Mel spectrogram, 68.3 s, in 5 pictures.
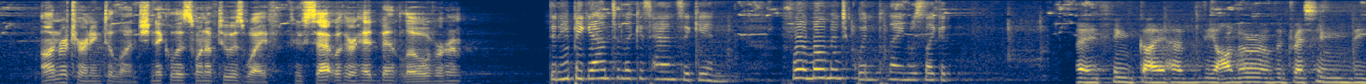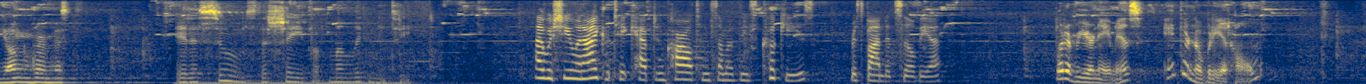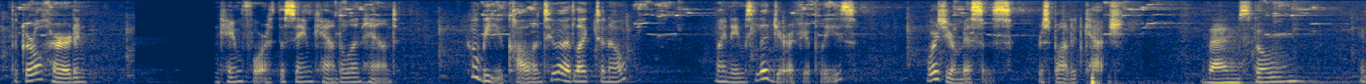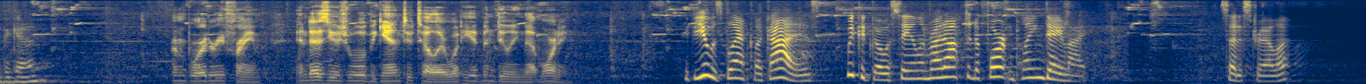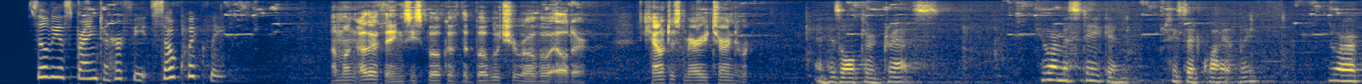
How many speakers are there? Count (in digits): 6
